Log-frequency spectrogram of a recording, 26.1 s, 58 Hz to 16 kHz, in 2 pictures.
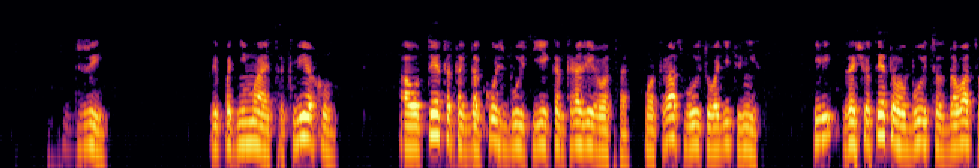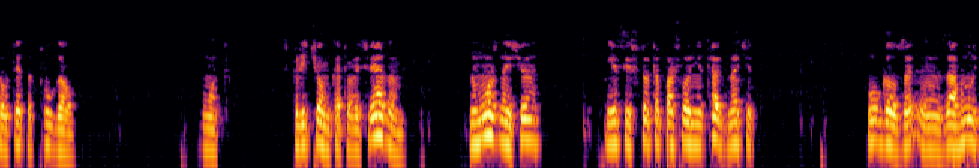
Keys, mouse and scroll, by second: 0.7 g, 3.9-5.6 middle drag, 6.2 click, 6.5 middle click, 8.4 g, 10.4-11.4 middle drag, 11.5 g, 13.9-14.9 middle drag, 15.6 middle click, 17.5-18.5 middle drag, 18.9 click, 19.4-21.0 middle drag, 22.1 r, 24.2-25.6 middle drag, 25.9 r.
